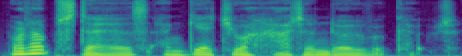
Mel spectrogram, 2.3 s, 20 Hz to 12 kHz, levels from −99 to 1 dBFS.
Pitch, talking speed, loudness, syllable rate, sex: 120 Hz, 210 wpm, -19 LUFS, 5.6 syllables/s, male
